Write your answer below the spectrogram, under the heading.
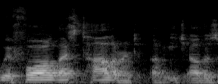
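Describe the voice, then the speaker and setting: In a New York accent, a man speaks very slowly at a fairly low pitch with fairly even intonation, and the room echo is audible. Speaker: faith show host and motivational speaker. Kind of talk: inspirational monologue.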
